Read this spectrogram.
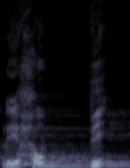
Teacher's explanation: ba bertasydid, penekanan di dalam huruf ba-nya karena ada tasydid double.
